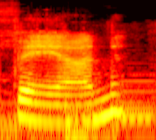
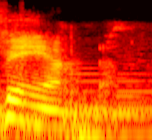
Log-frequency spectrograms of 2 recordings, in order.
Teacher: So we only have a fricative like this, like fan and van, voiceless and voiced v. Same sound, the only difference is voiced and voiceless.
